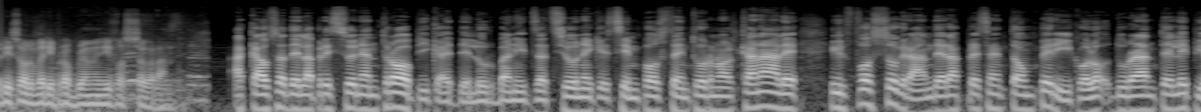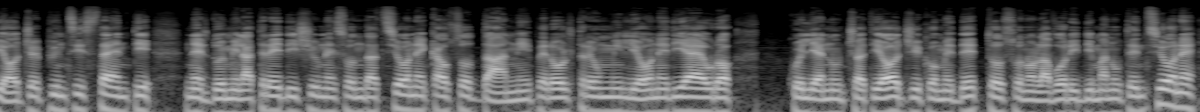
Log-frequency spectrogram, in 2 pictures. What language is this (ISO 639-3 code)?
ita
